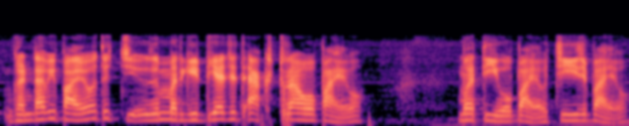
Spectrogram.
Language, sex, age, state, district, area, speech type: Dogri, male, 30-45, Jammu and Kashmir, Udhampur, rural, spontaneous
